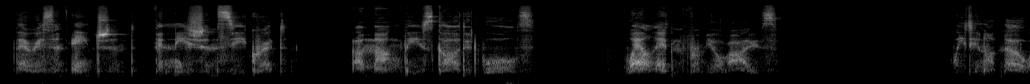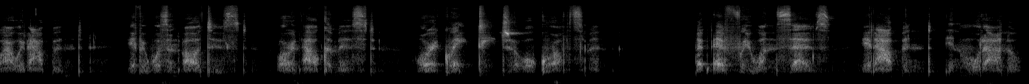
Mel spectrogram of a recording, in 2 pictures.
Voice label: sussurri, eng; carne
